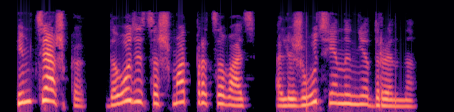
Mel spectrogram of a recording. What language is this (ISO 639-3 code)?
bel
